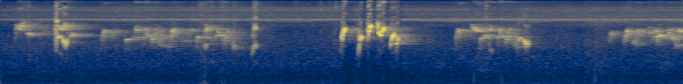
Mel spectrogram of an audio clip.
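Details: Caged red-whiskered bulbul singing for competition in a full, thick-voiced master-song style. Warbled phrases frame a central volley of loud, rapid whistles. A steady high whine runs underneath throughout.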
